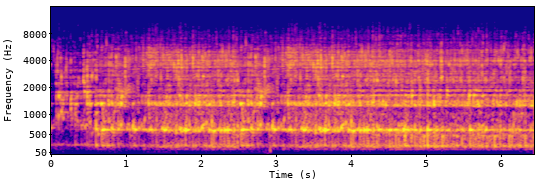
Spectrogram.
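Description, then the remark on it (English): A steady stream of running water hisses and gurgles continuously, a bidet spray with a faint tonal hum under it, at a moderate even level with no voices. “I was using a bidet.”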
